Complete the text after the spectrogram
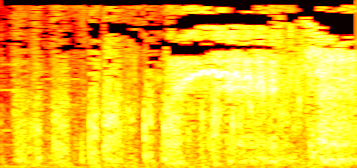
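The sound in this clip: Galloping horse hooves, a quick rhythmic clatter of beats, followed by a horse's neigh with a wavering high pitch that carries toward the end.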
